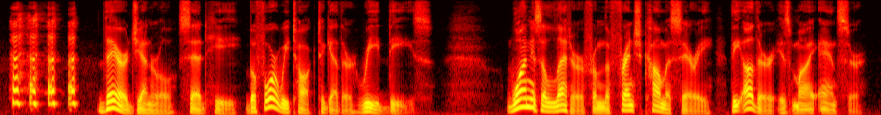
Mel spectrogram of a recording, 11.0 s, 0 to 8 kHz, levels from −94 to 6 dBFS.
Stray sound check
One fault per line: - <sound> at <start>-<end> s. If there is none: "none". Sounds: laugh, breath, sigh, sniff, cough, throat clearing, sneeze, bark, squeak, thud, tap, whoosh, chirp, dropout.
- laugh at 0.1-1.0 s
